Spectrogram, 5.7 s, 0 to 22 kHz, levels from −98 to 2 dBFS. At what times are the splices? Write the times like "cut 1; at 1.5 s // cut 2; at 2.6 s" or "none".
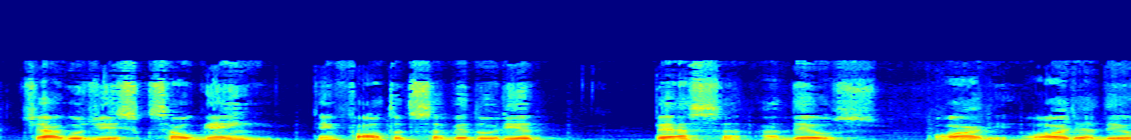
none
